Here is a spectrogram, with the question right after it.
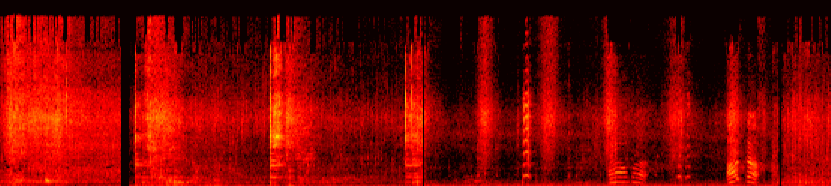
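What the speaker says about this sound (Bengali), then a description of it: "এই নুন দিয়ে মাংসটাকে খুব ভালো করে কষিয়ে নেব যতক্ষণ না মাংস থেকে জল ছাড়ছে" Soft sizzling and spoon scraping as mutton cooks with salt in a pan for a Bengali mutton curry, faint intermittent stirring strokes with quiet gaps in between.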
